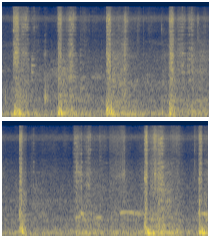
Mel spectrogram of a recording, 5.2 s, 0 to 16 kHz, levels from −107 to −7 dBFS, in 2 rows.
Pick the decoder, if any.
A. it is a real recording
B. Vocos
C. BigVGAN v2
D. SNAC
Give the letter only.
A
